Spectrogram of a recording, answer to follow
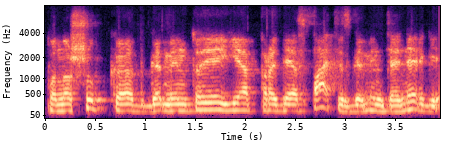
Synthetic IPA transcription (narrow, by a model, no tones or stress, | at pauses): pɐnɐʃʊkɐt̪ɡɐmʲɪnt̪oːjɛjiɛpɾɐd̪ʲeːspɑːt̪ʲisɡɐmʲɪnʲt̪ʲɪɛnʲɛɾʲɡʲɪjɛ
